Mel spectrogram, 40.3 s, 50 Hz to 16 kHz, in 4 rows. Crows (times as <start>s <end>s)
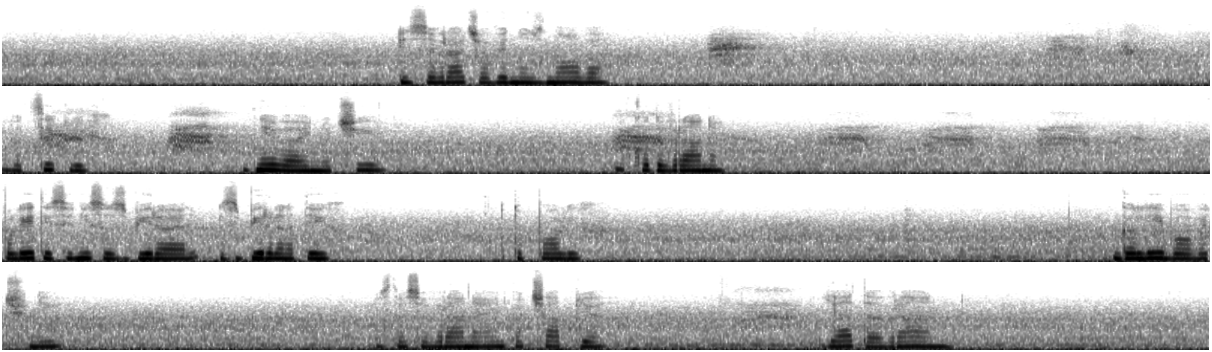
5.9s 6.5s, 8.6s 9.7s, 10.5s 12.1s, 15.2s 19.7s, 36.2s 37.0s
